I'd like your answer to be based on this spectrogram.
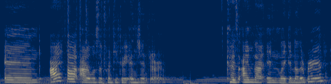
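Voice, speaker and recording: A woman's voice: medium pitch, normal speed, bright, forceful tone, faint music behind. Chatty young woman doing a makeup tutorial. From Norway. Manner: chatty, rambling, self-deprecating, swears casually. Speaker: beauty vlogger. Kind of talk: casual makeup tutorial chat.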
